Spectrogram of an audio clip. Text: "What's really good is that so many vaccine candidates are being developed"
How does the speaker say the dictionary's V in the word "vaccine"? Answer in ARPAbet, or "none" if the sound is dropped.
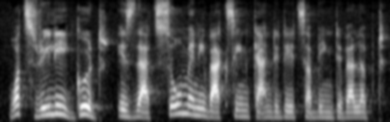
V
